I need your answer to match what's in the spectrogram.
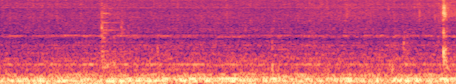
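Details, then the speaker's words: Electric vehicle cabin, augmented-acoustics sample with no energetic masking of the whistle: thin steady high whistle above a low cabin rumble, unchanged; aerodynamic wind whistle. "Ici on entend encore le sifflement. Cette fois-ci, il y a pas de masquage au sens énergétique du terme."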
